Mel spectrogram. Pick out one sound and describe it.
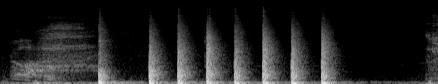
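Wood knocks sharply against wood several times in quick succession.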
